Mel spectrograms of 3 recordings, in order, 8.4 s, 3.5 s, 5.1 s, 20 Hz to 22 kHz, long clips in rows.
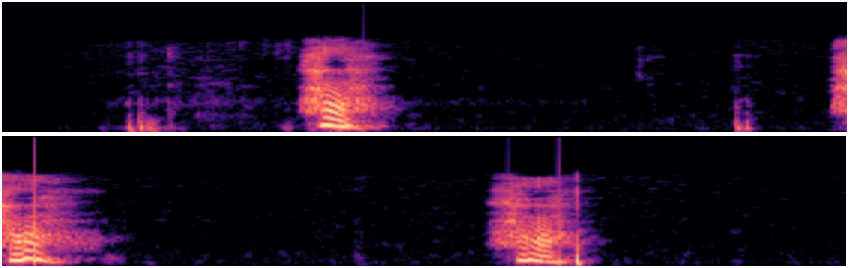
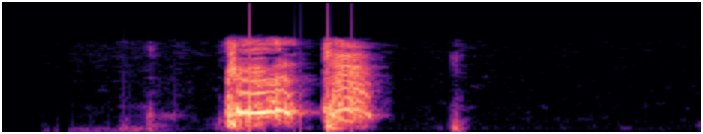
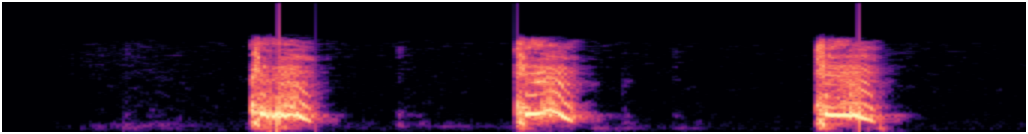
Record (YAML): exhalation_length: 8.4 s
exhalation_amplitude: 26839
exhalation_signal_mean_std_ratio: 0.27
cough_length: 3.5 s
cough_amplitude: 27483
cough_signal_mean_std_ratio: 0.34
three_cough_length: 5.1 s
three_cough_amplitude: 30797
three_cough_signal_mean_std_ratio: 0.37
survey_phase: beta (2021-08-13 to 2022-03-07)
age: 65+
gender: Female
wearing_mask: 'No'
symptom_cough_any: true
smoker_status: Never smoked
respiratory_condition_asthma: false
respiratory_condition_other: false
recruitment_source: REACT
submission_delay: 2 days
covid_test_result: Negative
covid_test_method: RT-qPCR
influenza_a_test_result: Negative
influenza_b_test_result: Negative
